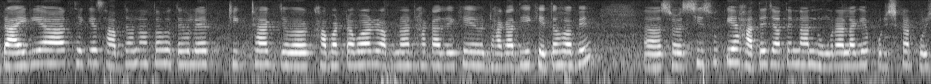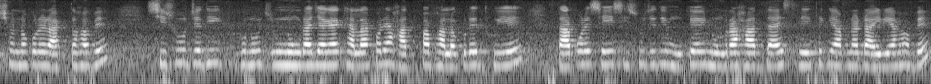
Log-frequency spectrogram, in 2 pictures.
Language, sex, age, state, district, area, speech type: Bengali, female, 45-60, West Bengal, Purba Bardhaman, urban, spontaneous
